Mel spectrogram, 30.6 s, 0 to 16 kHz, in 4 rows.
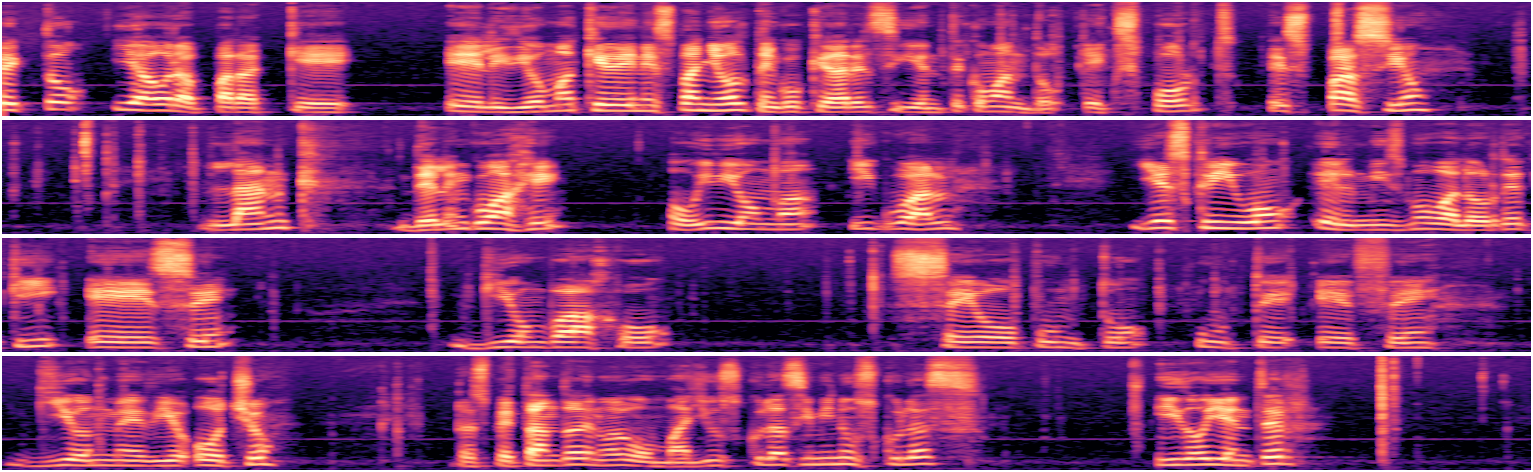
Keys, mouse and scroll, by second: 4.4-6.6 typing, 7.6 Caps_Lock, 7.8-9.1 typing, 11.3-12.0 typing, 13.7-14.4 typing, 15.5-15.8 typing, 17.4 typing, 19.4-22.2 typing, 23.4 typing, 24.9 typing, 29.8 Return.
